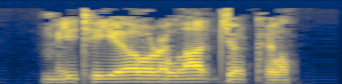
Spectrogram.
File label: "meteorological", english; adjectives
